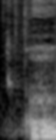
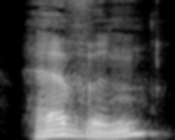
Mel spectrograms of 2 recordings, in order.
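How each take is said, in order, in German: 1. Das H ist stumm; es klingt wie van. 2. Es beginnt mit einem H-Laut, wie bei heaven. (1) "Das H ist aber stumm. Es ist ein Van" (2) "viele sagen Heaven"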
